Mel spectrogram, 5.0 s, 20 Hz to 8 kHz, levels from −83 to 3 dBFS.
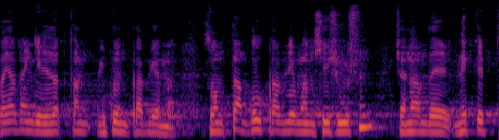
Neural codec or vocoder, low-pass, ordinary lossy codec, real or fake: codec, 44.1 kHz, 3.4 kbps, Pupu-Codec; 7.2 kHz; none; fake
